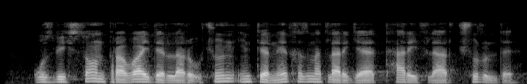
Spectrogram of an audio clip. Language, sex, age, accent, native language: Uzbek, male, 18-24, Xorazm, Uzbek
